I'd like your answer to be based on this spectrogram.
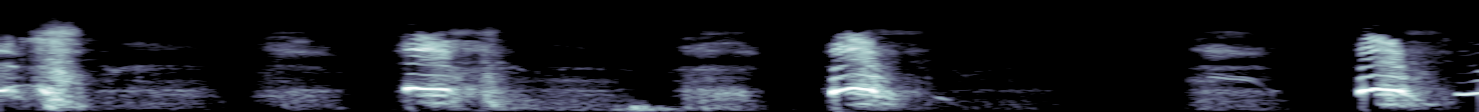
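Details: Allergy-season sneezing fit: four powerful, wet, sharp sneezes in quick succession, each preceded by a short in-breath; rapid, snotty sneezes.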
